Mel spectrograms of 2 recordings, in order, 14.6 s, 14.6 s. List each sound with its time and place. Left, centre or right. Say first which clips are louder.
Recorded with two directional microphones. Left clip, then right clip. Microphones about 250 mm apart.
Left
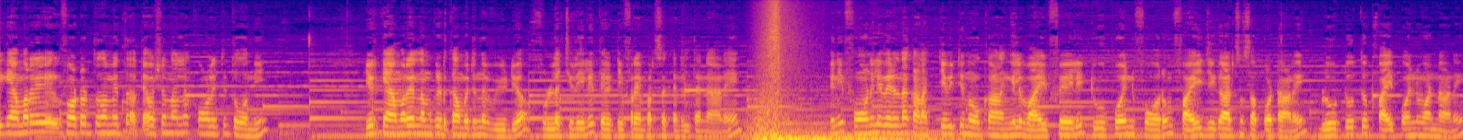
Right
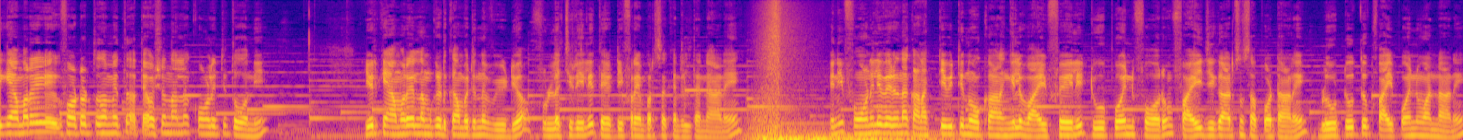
0.0 s speech: right 4 dB; right
3.7 s speech: right 3 dB; right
